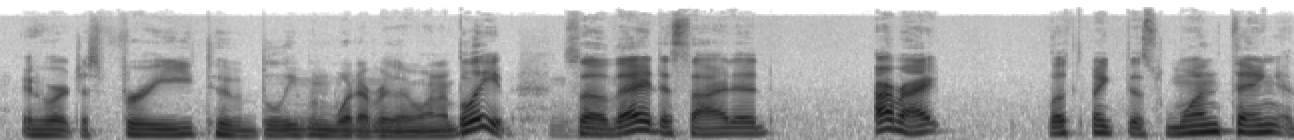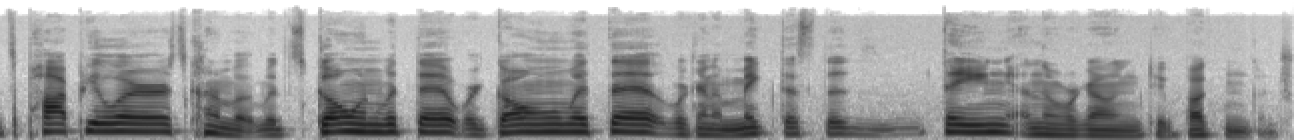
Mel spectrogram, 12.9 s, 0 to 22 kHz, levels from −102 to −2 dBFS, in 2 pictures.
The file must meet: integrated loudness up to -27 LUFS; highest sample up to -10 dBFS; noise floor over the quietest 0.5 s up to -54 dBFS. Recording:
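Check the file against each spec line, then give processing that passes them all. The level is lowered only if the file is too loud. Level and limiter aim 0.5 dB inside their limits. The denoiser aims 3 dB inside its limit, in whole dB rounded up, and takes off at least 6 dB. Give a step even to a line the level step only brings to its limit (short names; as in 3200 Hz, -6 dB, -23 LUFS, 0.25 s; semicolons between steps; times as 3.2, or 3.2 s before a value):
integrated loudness -21.0 LUFS: fail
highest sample -2.5 dBFS: fail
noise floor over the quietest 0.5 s -56 dBFS: OK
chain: gain -6.5 dB; limiter -10.5 dBFS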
